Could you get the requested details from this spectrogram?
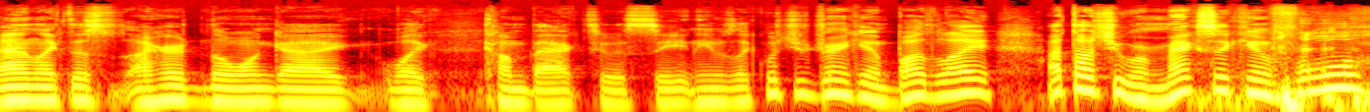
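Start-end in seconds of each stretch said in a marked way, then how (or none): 3.8-6.8 put-on textbook Los Angeles street accent, pitched up.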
